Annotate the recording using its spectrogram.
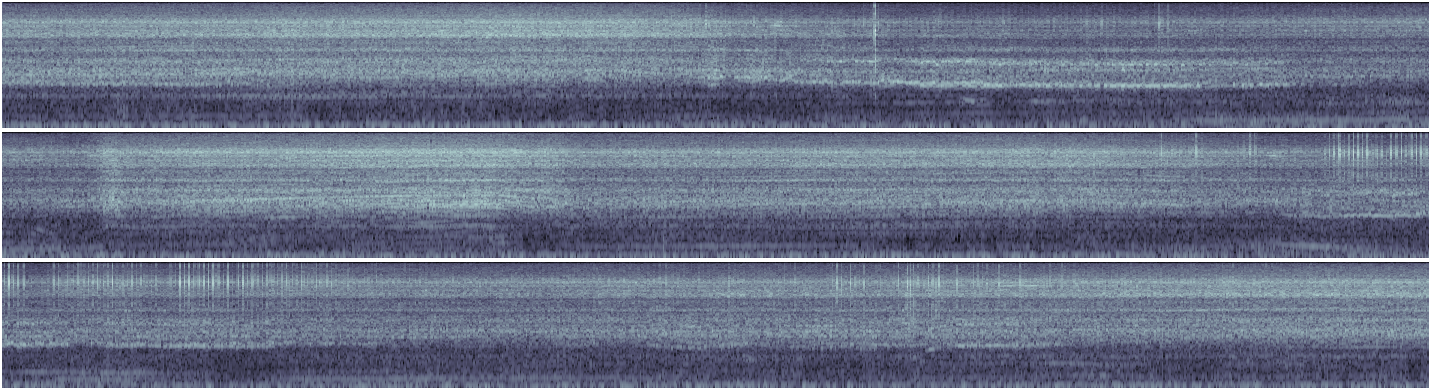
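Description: Wind and road noise rush steadily around the car.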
